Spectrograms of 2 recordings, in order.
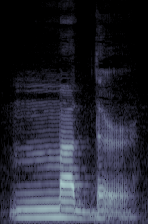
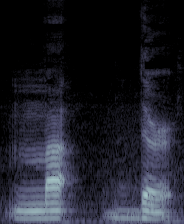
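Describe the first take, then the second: The two takes are said the same way.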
